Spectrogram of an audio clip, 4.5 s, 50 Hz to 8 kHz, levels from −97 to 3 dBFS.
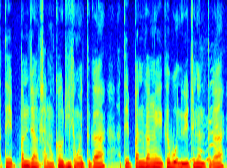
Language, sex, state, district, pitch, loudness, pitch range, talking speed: Wancho, male, Arunachal Pradesh, Longding, 155 Hz, -11 LUFS, 150-175 Hz, 170 wpm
